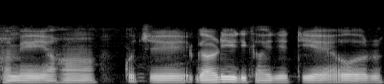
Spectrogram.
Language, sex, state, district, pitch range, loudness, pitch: Hindi, male, Rajasthan, Bikaner, 95-100 Hz, -18 LUFS, 95 Hz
